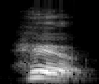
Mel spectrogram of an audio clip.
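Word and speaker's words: hair: भी होता ठीक है हेयर हेर हेर हेयर मैंने आपको कहा है जब आर की साउंड आर एंड में आए तो उसको साइलेंट कर दीजिए हेयर हेयर हेयर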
